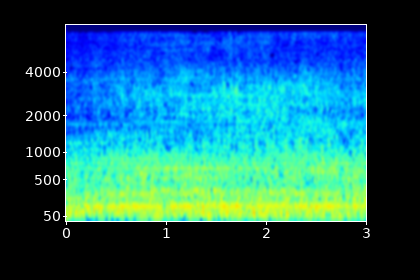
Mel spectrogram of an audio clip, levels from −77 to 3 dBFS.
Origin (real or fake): fake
